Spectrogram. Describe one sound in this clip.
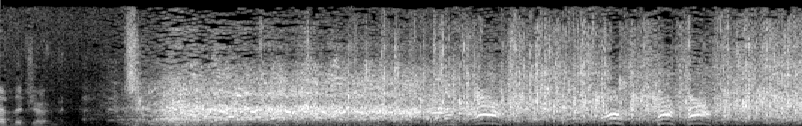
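A woman laughs loudly nearby.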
